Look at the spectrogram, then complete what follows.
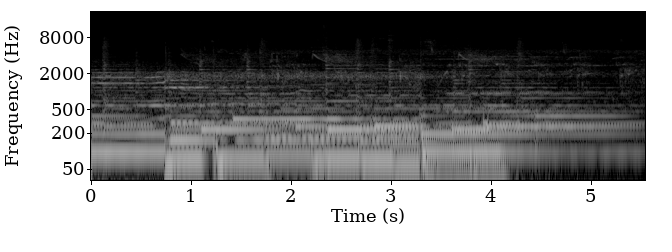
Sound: birds chirping

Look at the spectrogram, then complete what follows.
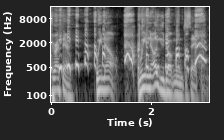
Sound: laughs

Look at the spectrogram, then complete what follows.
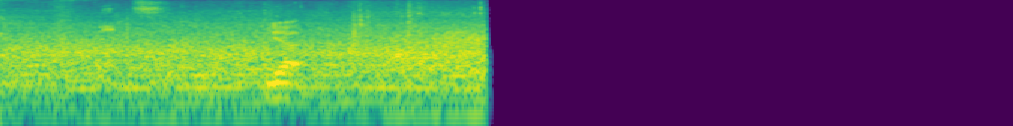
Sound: train squeals

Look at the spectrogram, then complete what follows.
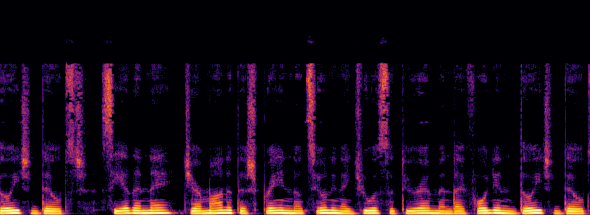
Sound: deutsch

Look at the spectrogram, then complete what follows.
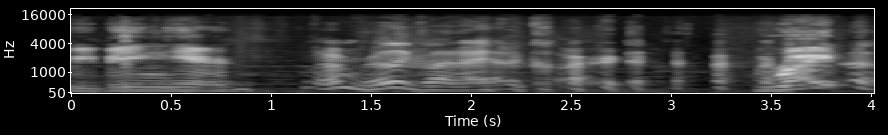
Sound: laughs

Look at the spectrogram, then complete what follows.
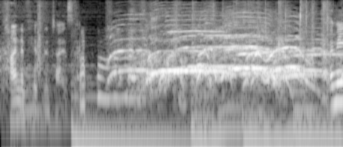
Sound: cheers and applause

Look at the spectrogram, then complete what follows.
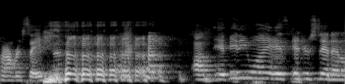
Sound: laughing

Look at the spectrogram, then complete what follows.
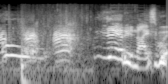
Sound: splash!; quacking!

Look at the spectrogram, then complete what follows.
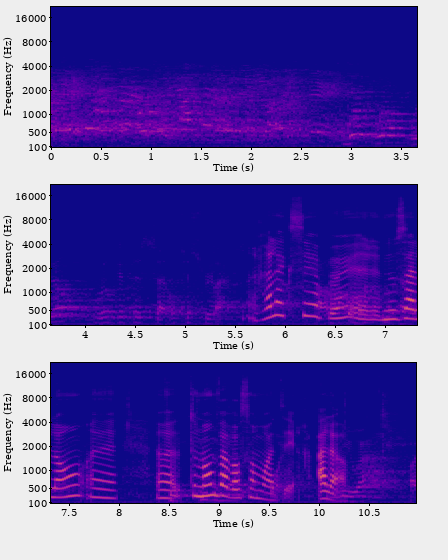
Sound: applause

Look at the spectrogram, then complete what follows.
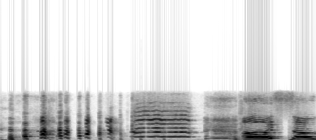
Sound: both laugh

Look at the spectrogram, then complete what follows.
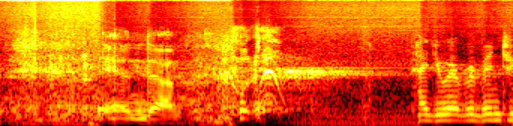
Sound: audience laughing

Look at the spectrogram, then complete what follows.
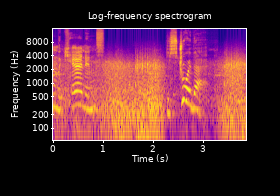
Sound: cannons firing

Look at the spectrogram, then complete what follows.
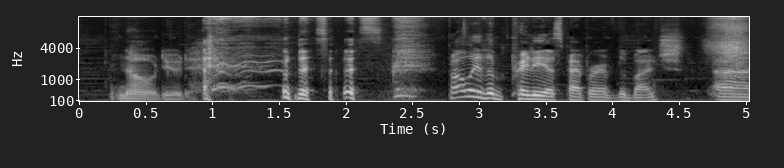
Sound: laughs

